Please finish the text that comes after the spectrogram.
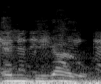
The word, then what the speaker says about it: Envigado: Envigado. Envigado. I don't know if I can say that in my Scottish English. How do you say? Envigado.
